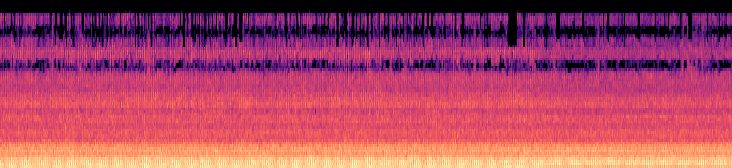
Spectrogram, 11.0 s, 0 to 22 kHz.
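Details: Extreme Contractor Series 6,500 W (8,500 W surge) gas generator bought almost 20 years ago, revived after long storage; after tightening a bolt that cut vibration, steady even single-cylinder drone at constant speed, no misses or surging. Normal running.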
